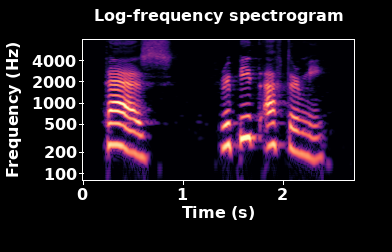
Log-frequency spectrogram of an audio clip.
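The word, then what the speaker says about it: تاج: Tage. Repeat after me. Taj.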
